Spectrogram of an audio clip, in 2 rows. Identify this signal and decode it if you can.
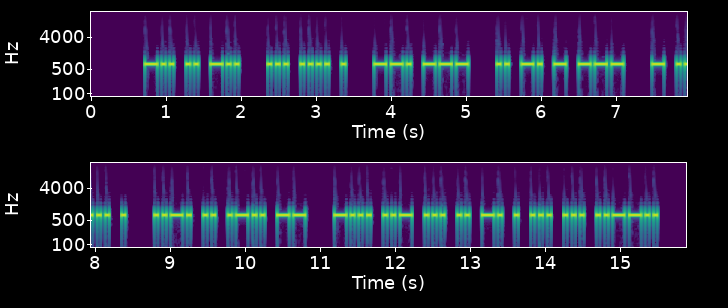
Morse code, heard as a keyed tone, about 22 wpm, 700 Hz. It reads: DID SHE GO INTO THE FILM BUSINESS?
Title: Sentences from Top 1000 Words - Review Part 3 - 22wpm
